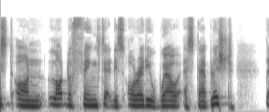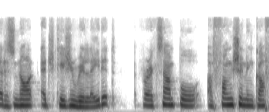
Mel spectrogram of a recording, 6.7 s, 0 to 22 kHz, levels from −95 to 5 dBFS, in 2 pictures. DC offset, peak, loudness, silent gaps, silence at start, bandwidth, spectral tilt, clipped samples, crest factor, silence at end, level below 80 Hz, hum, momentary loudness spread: under 0.1%; -8 dBFS; -24 LUFS; none; 0 s; 12.5 kHz; -6.5 dB/octave; under 0.1%; 16 dB; 0 s; -64 dBFS; none; 8 LU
